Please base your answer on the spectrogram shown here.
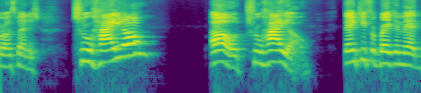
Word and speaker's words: Trujillo: And I was saying the thing, wait, how you pronounce it? Somebody wrote in Spanish. Trujillo? Oh, Trujillo.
